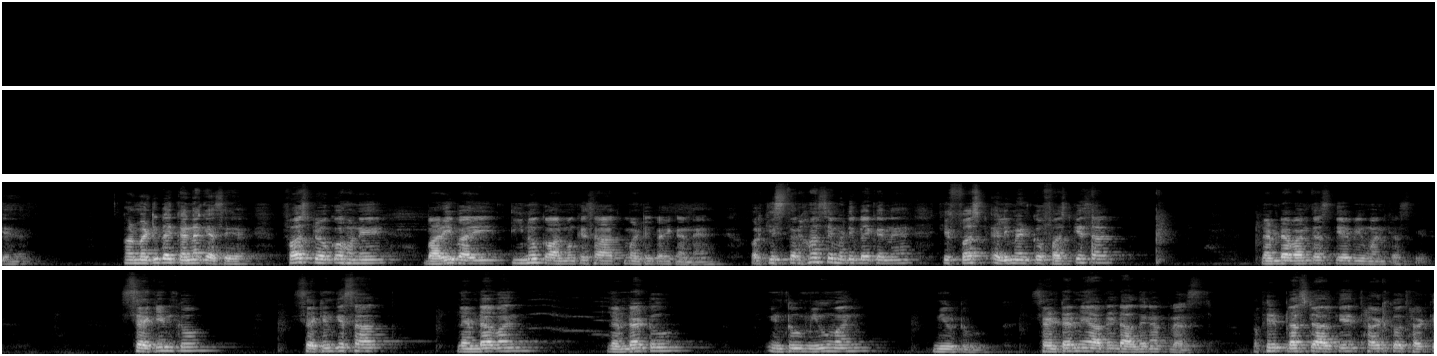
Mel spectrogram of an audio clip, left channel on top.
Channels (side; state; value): left; silent; digital silence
